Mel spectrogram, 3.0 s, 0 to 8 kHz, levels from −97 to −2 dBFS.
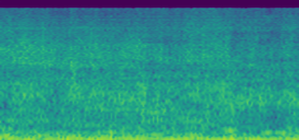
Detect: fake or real fake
